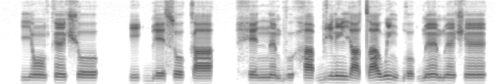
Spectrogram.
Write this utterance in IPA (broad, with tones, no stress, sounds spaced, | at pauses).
j ɔ̃˨ k ɛ̃˧ ʃ o˧ | i˨ ɡ͡b e˨ s o˧ k a˧ | h e˨ n ɛ̃˨ b u˨ h a˨ b i˧ ɾ ĩ˧ j a˨ t a˨˦ w ĩ˦˨ ɡ͡b o˨ ɡ͡b ɛ̃˧ b ɛ̃˧ ʃ ɛ̃˦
